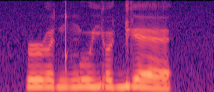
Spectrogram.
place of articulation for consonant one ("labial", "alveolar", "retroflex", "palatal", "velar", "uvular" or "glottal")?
alveolar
